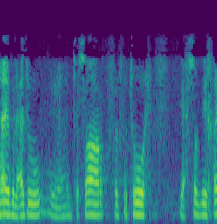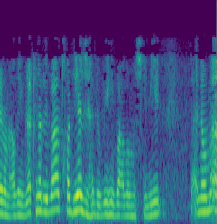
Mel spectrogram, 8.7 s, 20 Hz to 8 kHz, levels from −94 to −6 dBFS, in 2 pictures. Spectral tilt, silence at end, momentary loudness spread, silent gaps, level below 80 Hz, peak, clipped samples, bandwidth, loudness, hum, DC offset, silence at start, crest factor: -11.5 dB/octave; 0 s; 13 LU; none; -60 dBFS; -6 dBFS; under 0.1%; 5 kHz; -25 LUFS; none; under 0.1%; 0 s; 20 dB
